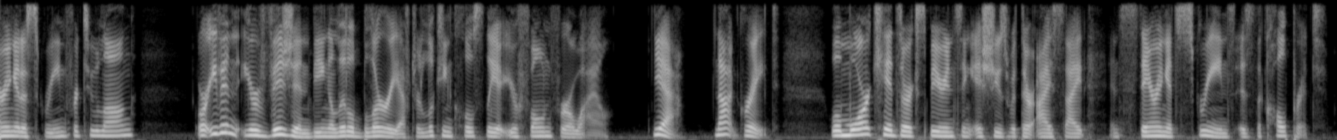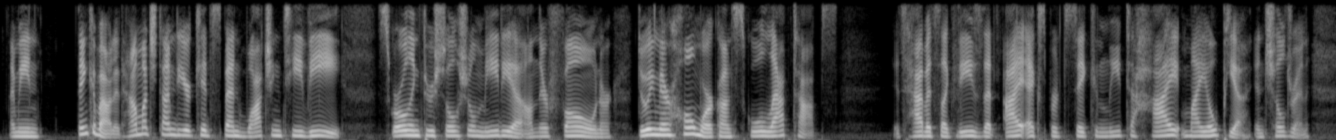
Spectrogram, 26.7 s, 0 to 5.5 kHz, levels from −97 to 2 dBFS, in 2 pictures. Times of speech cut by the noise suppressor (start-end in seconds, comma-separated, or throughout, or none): none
